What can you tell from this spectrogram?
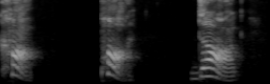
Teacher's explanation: Letra O é o nosso O mesmo. Então você vai falar com o O aberto.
